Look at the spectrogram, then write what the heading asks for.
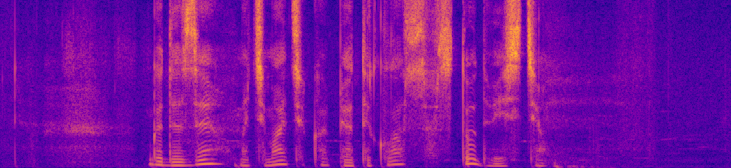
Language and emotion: Russian, sad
